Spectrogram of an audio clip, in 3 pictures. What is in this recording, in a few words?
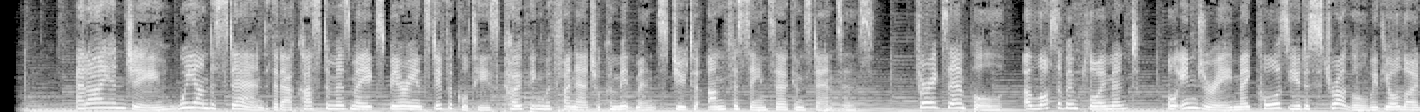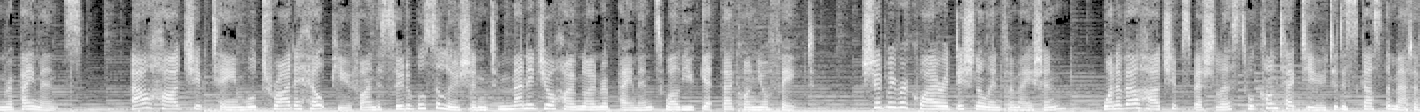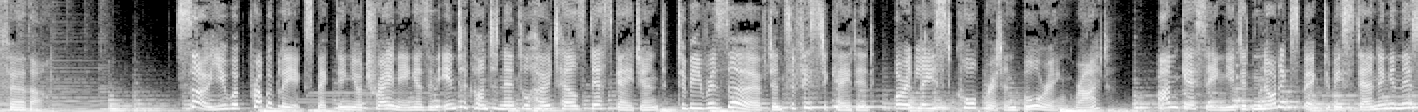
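female, Australian English, narration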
